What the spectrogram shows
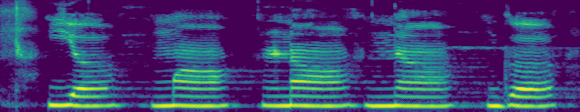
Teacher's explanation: य म ण न ग यांच उच्चारण कुठून होतंय नाकातून होतंय म्हणून त्याला नासिका म्हणतात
